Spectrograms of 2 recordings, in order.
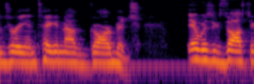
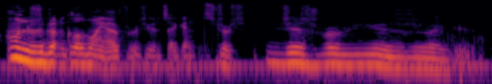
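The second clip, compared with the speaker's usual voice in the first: lower, softer, slowing into sleep; drifting off; 4 semitones lower, 10 dB quieter than usual. A narrator's reading. George in the beanbag, fading into sleep. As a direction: fade away as you fall asleep.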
